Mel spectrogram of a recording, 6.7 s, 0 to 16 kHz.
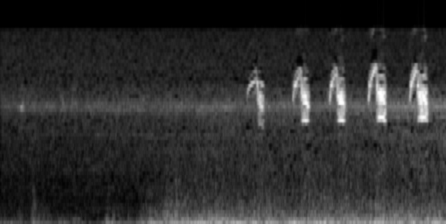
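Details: Red-tailed hawk nest at Cornell, 06.05.2021 at 14:32: after a quiet start, five high clipped rising-falling notes, evenly spaced, with heavy wind noise.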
